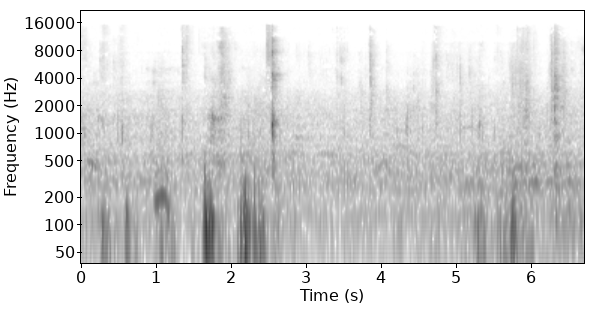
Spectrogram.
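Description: Eating sounds from a mukbang of whole fried chicken: irregular chewing and biting with sharp mouth clicks and smacks, most of them clustered early, one more about two-thirds of the way through.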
